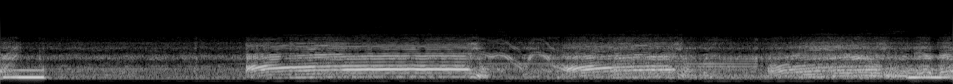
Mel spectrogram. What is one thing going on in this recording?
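A radio receiver hisses with static.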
